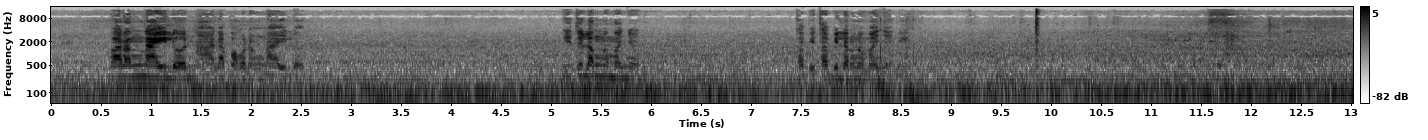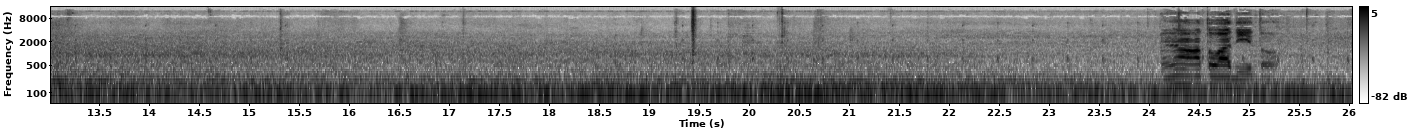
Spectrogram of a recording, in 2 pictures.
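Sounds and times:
car cabin road rumble: 0.0 - 26.0.

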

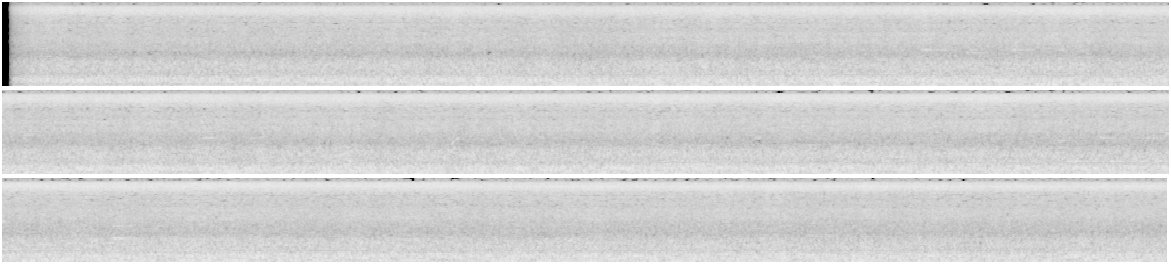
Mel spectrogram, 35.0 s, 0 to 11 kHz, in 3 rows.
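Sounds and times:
waterfall rushing: 0.1 - 34.9.

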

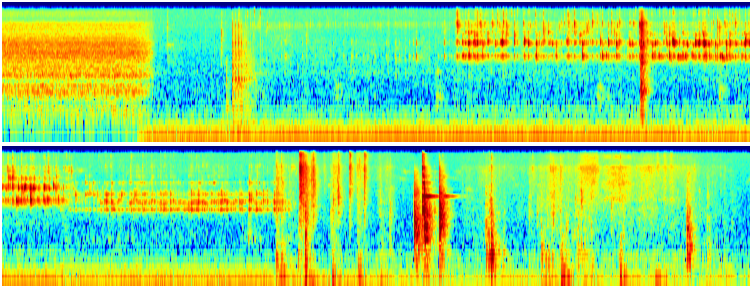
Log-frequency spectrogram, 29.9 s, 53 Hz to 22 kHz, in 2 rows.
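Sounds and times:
low steady hum: 0.0 - 29.9
water pouring onto coffee grounds: 5.0 - 21.0.

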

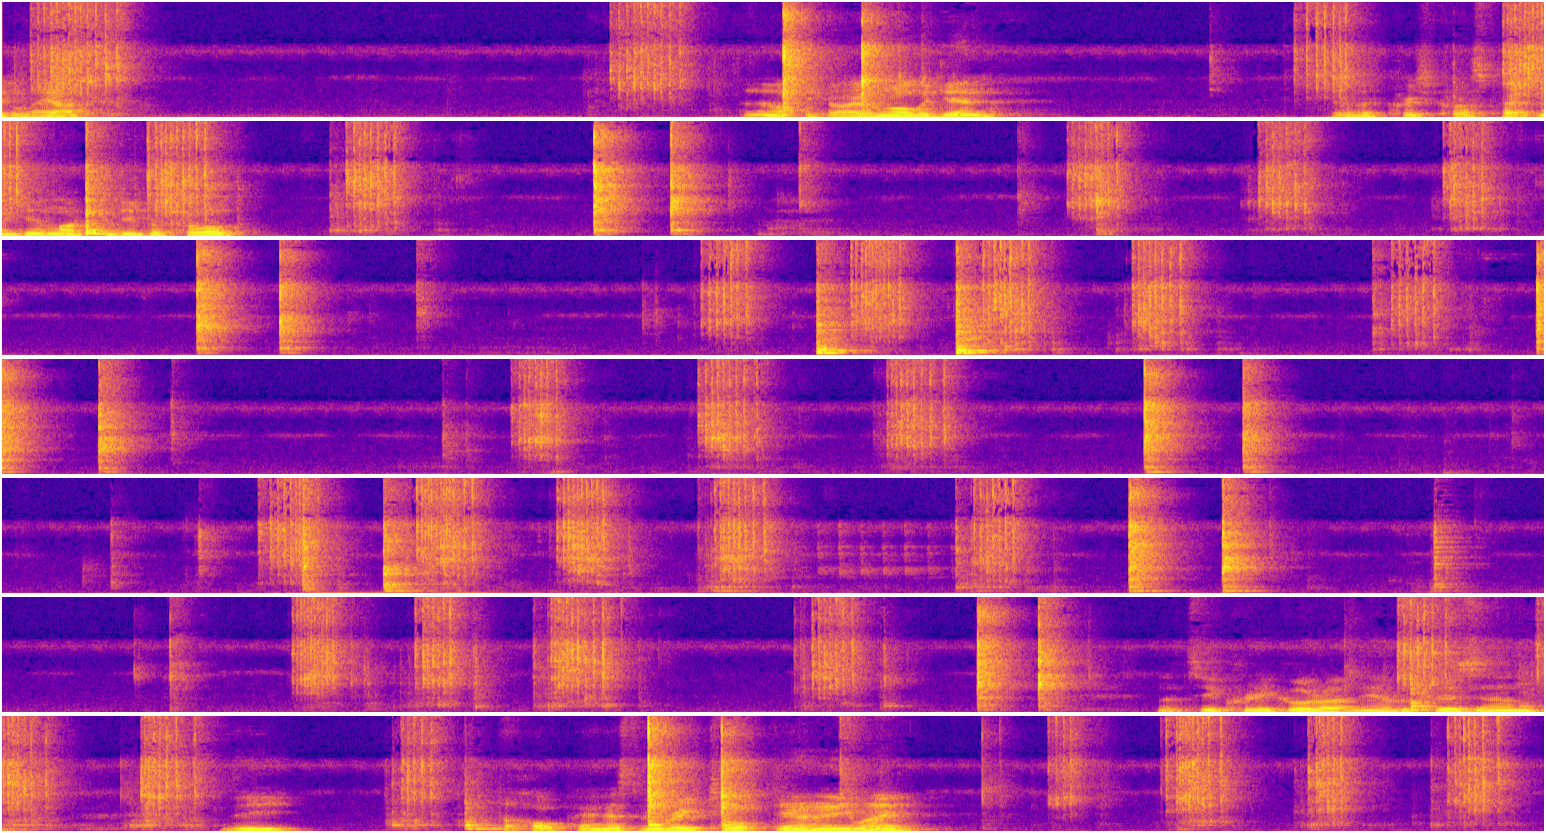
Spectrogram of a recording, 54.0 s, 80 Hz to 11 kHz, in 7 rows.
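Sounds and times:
torque wrench clicking: 0.1 - 0.8, 2.9 - 4.5, 6.0 - 6.8, 7.4 - 10.0, 10.6 - 11.8, 12.8 - 15.4, 16.4 - 17.6, 18.6 - 21.6, 22.2 - 24.1, 25.3 - 28.0, 28.8 - 29.6, 31.4 - 37.3, 39.2 - 41.9, 42.5 - 44.0, 45.5 - 47.4, 48.2 - 48.8, 49.5 - 53.9.

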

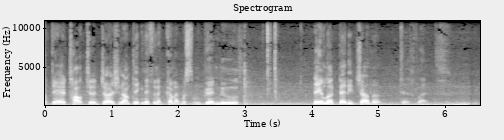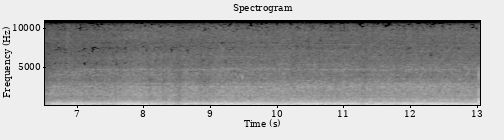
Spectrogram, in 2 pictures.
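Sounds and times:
constant droning tone: 0.0 - 13.0
low rumble: 5.0 - 7.1.

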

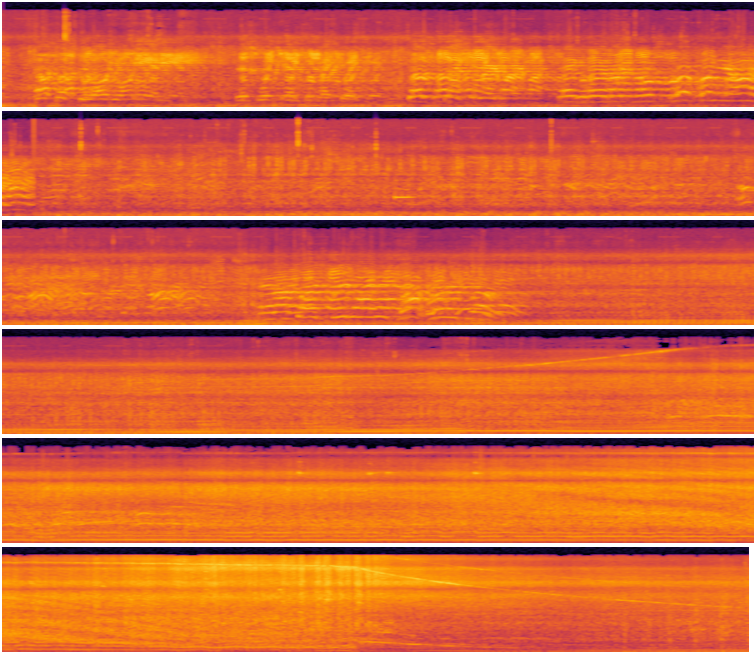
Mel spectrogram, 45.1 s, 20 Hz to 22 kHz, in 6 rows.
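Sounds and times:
diesel truck engine under load: 0.0 - 45.0
turbocharger whistle: 27.1 - 32.1, 36.4 - 45.0.

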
